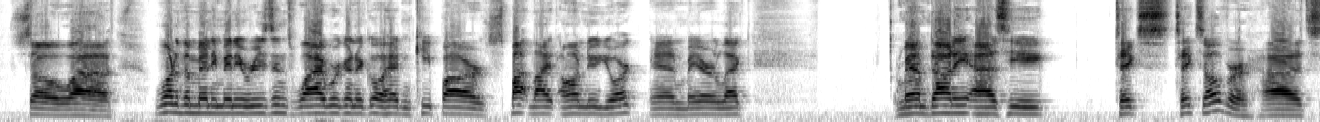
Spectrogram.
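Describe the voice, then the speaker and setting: A man hosting a political show, giving opinionated news commentary while congested with a head cold, halting often with drawn-out uhs. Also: fairly high pitch, smooth.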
